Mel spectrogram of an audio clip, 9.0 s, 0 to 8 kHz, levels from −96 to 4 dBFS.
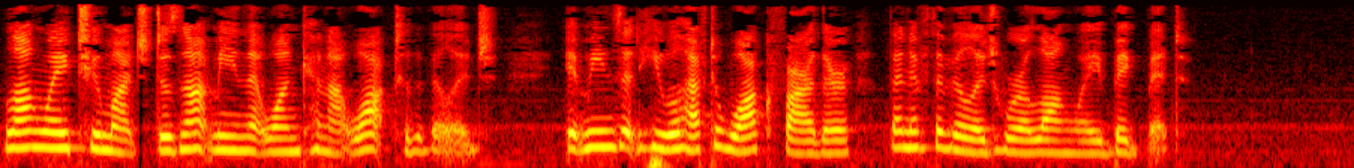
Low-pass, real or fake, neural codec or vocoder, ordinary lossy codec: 7.2 kHz; real; none; MP3, 32 kbps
